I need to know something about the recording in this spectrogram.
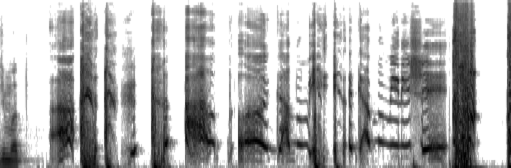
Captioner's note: coughs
